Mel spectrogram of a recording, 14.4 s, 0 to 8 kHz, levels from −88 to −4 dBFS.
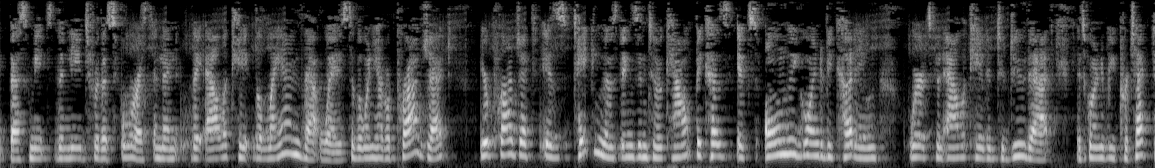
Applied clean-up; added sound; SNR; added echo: neural mask model DeepFilterNet 3.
